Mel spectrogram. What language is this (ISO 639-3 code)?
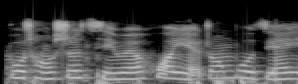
zho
